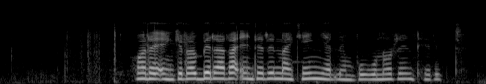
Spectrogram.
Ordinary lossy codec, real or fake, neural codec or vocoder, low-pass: none; real; none; 7.2 kHz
